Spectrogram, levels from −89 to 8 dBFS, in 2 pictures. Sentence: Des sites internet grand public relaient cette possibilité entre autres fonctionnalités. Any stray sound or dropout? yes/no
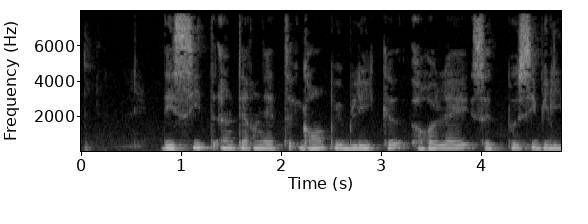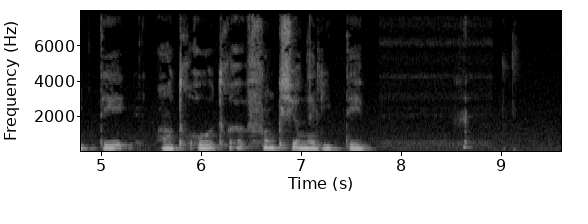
yes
